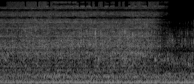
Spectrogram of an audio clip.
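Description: Water runs from a household tap in a steady, full rush that holds for nearly the whole moment, then eases slightly at the end.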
